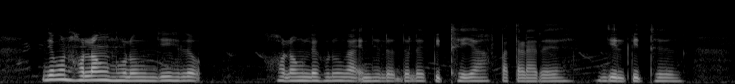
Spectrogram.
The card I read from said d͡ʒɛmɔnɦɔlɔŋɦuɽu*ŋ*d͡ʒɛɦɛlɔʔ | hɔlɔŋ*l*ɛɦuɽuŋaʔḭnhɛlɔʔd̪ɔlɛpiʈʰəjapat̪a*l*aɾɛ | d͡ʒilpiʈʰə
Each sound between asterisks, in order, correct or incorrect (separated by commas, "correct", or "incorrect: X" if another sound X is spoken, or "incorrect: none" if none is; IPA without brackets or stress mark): correct, correct, incorrect: ɽ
